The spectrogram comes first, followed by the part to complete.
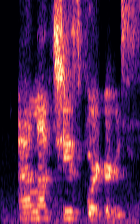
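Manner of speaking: soft, put-on attempt at American accent. Asked by the host for her best American accent, the contestant tries an attempted American accent. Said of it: "best American accent. Say".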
